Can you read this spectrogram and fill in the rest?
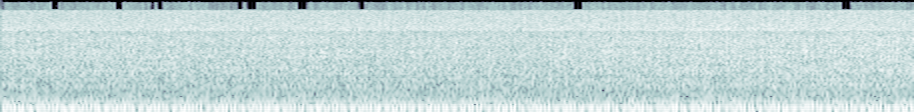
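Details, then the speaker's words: GMC truck on first start with headers, HEI module suspected burned out: steady idle with a puffing, ticking exhaust pulse about three a second over a low rumble; exhaust leak. "oh yeah we're in good shape she farts like a kitten I got an exhaust leak to fix sweet"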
